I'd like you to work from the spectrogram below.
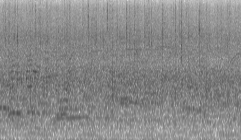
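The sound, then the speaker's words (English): A big stadium crowd of Wolverhampton Wanderers supporters applauds steadily as the players make their way off the field, a dense wash of clapping and cheering that holds at an even, loud level throughout, with a faint murmur of voices underneath. “Gary O'Neill, one of those taking all the applause and blowing kisses to his family in the stand.”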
